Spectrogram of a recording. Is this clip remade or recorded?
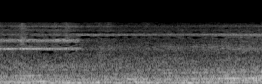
recorded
